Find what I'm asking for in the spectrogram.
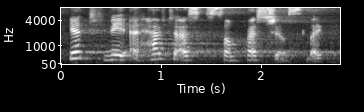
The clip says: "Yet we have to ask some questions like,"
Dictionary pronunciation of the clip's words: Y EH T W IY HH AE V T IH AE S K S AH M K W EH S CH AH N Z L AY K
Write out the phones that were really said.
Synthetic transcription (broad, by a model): Y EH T W IY HH AE V T IH AE S K S AH M K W EH S CH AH N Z L AY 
